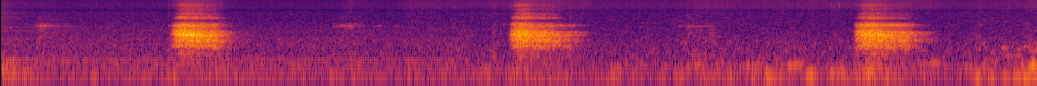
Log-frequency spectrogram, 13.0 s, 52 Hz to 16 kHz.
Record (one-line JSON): {"exhalation_length": "13.0 s", "exhalation_amplitude": 7926, "exhalation_signal_mean_std_ratio": 0.35, "survey_phase": "beta (2021-08-13 to 2022-03-07)", "age": "18-44", "gender": "Female", "wearing_mask": "No", "symptom_runny_or_blocked_nose": true, "symptom_onset": "7 days", "smoker_status": "Never smoked", "respiratory_condition_asthma": false, "respiratory_condition_other": false, "recruitment_source": "REACT", "submission_delay": "1 day", "covid_test_result": "Negative", "covid_test_method": "RT-qPCR", "influenza_a_test_result": "Negative", "influenza_b_test_result": "Negative"}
